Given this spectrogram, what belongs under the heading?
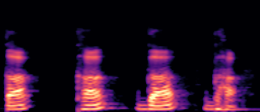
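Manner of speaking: का, खा, गा, घा each said clearly from the throat; demo sounds. Shown as a demonstration. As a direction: separate demo syllables का खा गा घा, voiced in the throat. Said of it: "गले से ही सारे वर्ण निकल रहे हैं". (कंठ से स्पष्ट उच्चारण: का, खा, गा, घा)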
